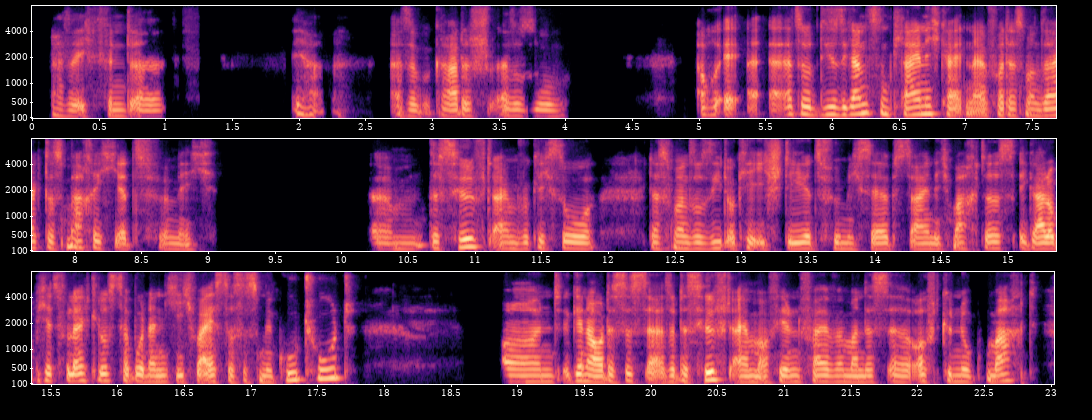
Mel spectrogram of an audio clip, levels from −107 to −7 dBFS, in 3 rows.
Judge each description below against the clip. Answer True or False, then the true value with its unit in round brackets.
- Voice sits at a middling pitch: True (160 Hz)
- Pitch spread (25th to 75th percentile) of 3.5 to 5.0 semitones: False (2.7 semitones)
